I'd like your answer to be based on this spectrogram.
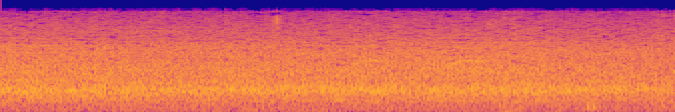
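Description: Stadium crowd noise inside an NCAA football video game on third down, a steady, even roar of many voices with no distinct peaks, filling the whole moment.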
